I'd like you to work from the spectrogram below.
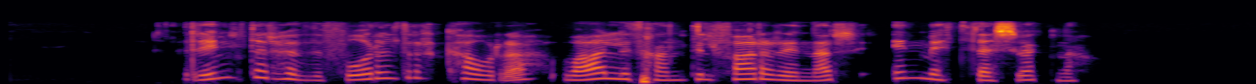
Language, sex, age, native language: Icelandic, female, 30-39, Icelandic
